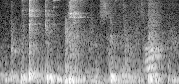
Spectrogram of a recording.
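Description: Classroom background sound: faint voices mixed with a few light knocks and rustles.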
